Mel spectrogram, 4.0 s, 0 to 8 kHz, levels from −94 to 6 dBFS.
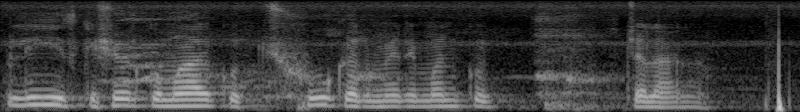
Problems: constant background noise, continuous background conversations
